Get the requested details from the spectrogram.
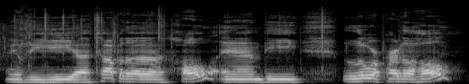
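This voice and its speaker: Male hobbyist host, mid-range voice, halting and unpolished, faint hiss behind. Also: mid-range voice, a little mellow. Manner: hesitant, many filler pauses; plain, matter-of-fact describing. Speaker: hobby model builder. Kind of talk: unboxing walkthrough.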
